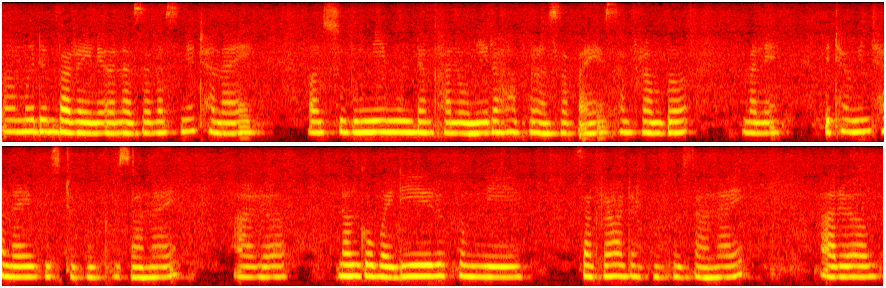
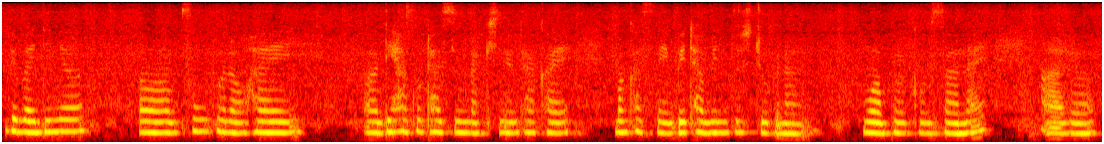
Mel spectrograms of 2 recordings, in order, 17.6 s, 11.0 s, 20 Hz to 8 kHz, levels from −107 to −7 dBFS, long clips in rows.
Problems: constant background noise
